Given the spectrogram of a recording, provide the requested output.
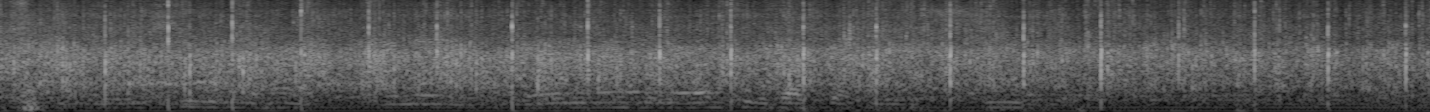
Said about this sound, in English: Okay, come on, let's give them a clap as they stand and take up that role.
